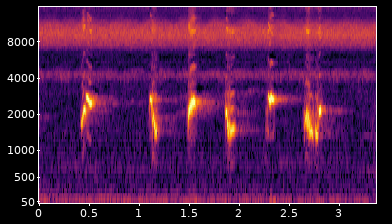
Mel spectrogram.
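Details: Six well-spaced whistled notes from a sooty-headed bulbul, a bird said to get other bulbuls answering; each note is short and slightly slurred, some paired with a lower tail, set against a faint constant hiss.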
